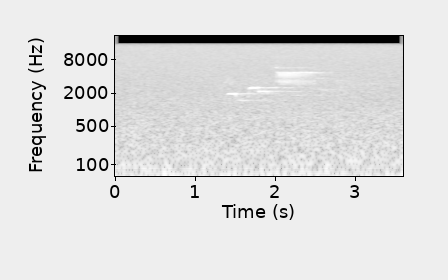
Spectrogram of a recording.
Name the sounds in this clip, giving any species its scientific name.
Hylocichla mustelina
